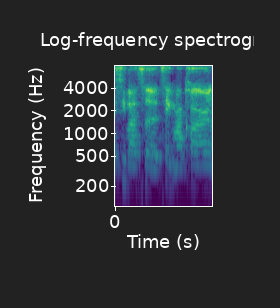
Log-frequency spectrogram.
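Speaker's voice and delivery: ordinary delivery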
